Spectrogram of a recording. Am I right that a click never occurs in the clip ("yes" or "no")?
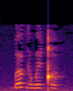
no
